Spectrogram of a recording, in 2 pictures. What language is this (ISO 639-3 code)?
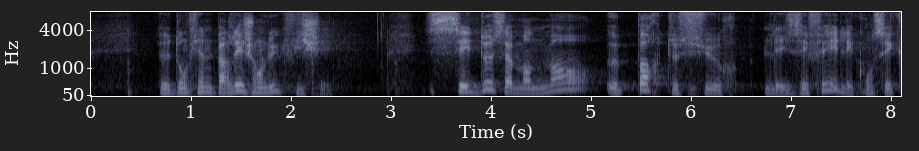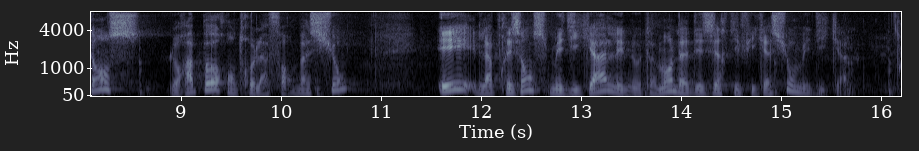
fra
